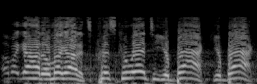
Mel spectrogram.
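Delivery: high, loud, breathless-with-news greeting; frantic relief. Acted. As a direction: cry out in amazed recognition. Acted frantic greeting of a survivor.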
